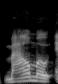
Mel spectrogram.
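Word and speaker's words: Malmö: Project 007 is currently in active development at IO Interactive's offices in Copenhagen, Denmark, Malmo, Sweden. Kevin, am I saying that right? What do you do when there's an umlaut over the O? – Yep.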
